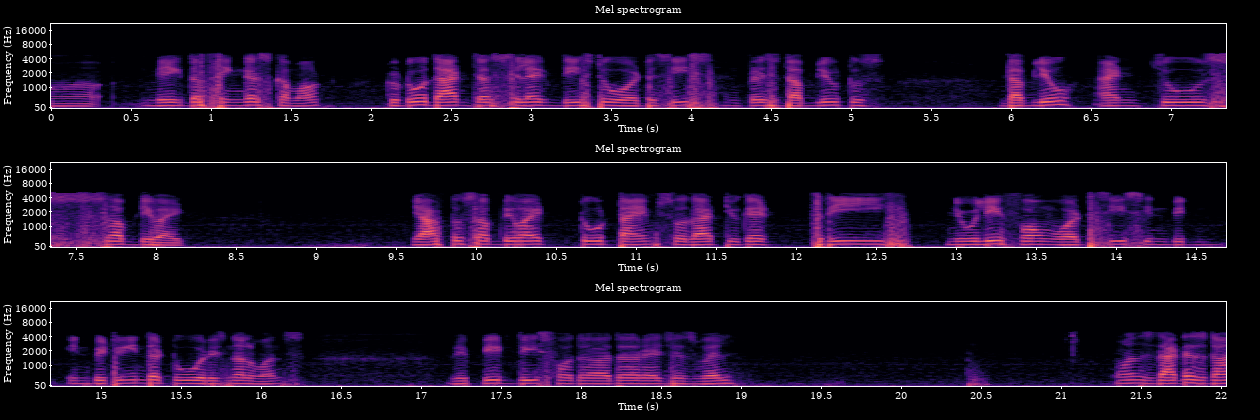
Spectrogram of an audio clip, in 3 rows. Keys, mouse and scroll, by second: 2.6 shift+right click, 3.5 shift+right click, 4.6 shift+w, 8.3 click, 8.6 w, 9.6 middle click, 10.8 scroll up 1, 11.7 scroll down 1, 12.4 right click, 13.4 shift+right click, 15.4 a, 16.1 right click, 16.9 shift+right click, 17.8 shift+w, 18.6 click, 20.4 middle click.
